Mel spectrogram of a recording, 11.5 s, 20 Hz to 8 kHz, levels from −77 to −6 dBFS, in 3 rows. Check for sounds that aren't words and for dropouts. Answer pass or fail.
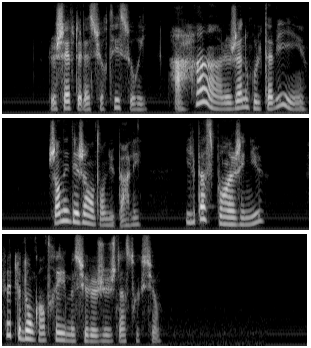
pass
